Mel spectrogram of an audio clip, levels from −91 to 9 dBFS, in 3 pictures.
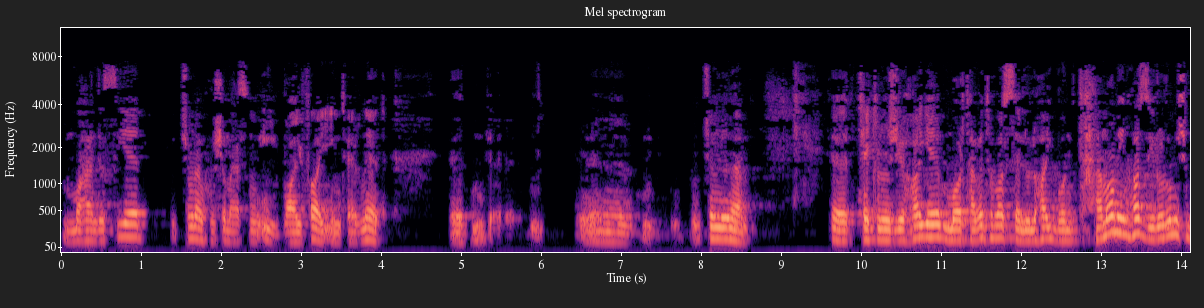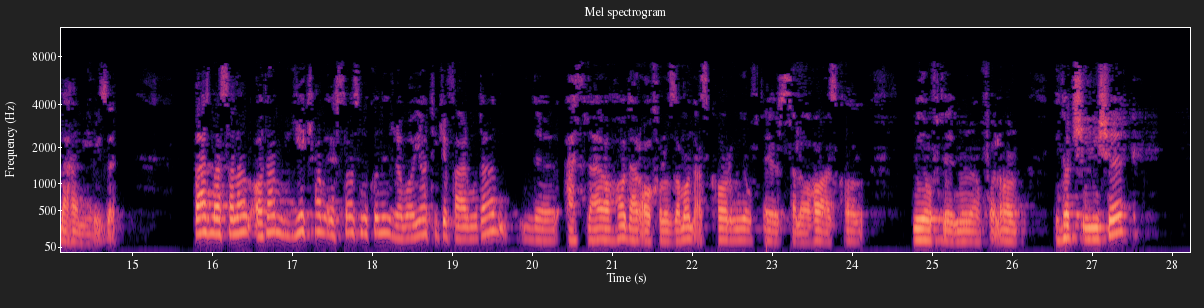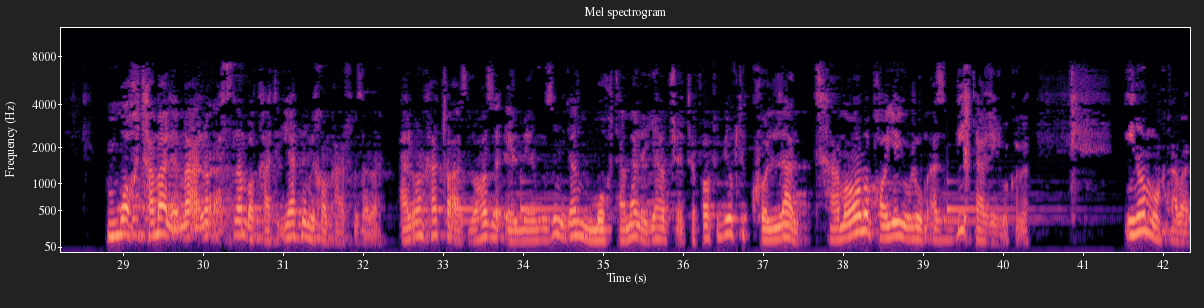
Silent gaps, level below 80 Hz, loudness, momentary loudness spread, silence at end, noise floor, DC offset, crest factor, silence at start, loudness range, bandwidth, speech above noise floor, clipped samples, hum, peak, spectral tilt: none; -64 dBFS; -18 LUFS; 14 LU; 0 s; -79 dBFS; under 0.1%; 18 dB; 0.05 s; 5 LU; 7.6 kHz; 61 dB; under 0.1%; none; 0 dBFS; -7 dB/octave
